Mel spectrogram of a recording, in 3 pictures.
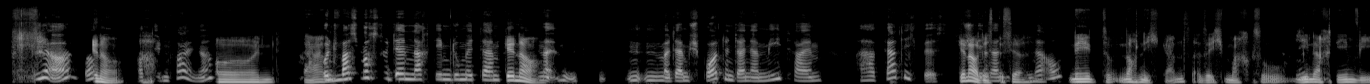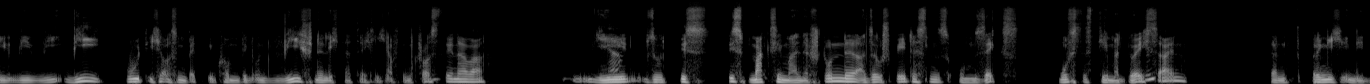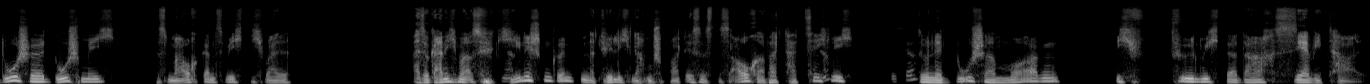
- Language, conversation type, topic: German, podcast, Wie sieht deine Morgenroutine aus?
- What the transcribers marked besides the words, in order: drawn out: "und"; stressed: "wie"; stressed: "wie"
